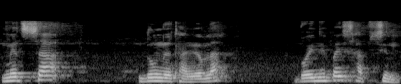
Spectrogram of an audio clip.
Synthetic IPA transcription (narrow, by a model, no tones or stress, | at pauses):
metsa | duŋnɯtʰaŋɡɯbla | bɔjnipʰajsap̚sin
